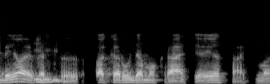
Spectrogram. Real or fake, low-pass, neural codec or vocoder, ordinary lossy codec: real; 7.2 kHz; none; Opus, 16 kbps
